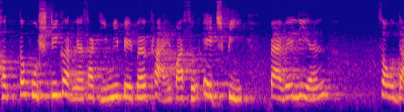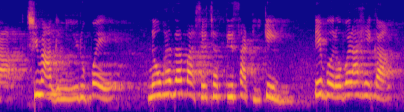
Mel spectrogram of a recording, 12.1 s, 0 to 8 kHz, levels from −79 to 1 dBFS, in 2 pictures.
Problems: constant background noise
